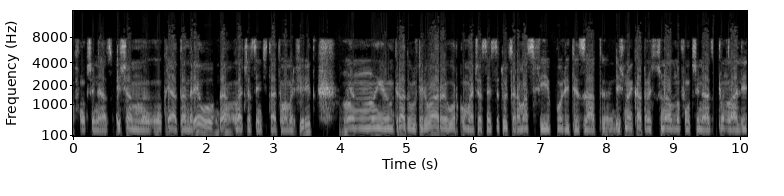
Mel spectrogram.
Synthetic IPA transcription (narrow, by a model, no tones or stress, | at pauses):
fuŋkt̪sio̞nea̰zəd̪e̞t͡ʃamkɾe̞at̪and̪ɾe̞wud̪alaːt͡ʃast̪əe̞nt̪i̥t̪at̪emamre̞fe̞ɾit̪ | nojɨnpe̞ɾʲoad̪əult̪eɾoaɾəo̞rkumat͡ʃast̪əinst̪i̥t̪ut̪sijaɾəmasːə̥fije̞po̞lit̪izat̪ə̰d̪e̞t͡ʃno̞jkad̪ɾuist̪i̥t̪io̞nalnufuŋk̚t̪sio̞neazəpɨnəlaːle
